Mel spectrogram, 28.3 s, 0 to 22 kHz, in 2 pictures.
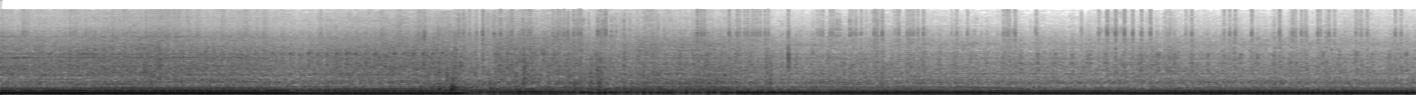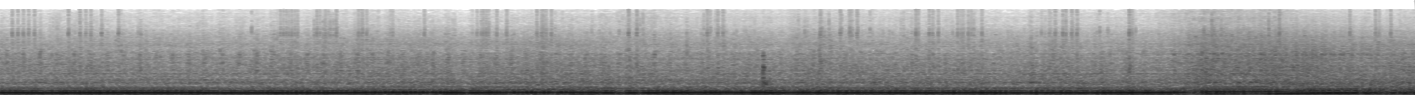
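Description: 1991 Jeep Cherokee XJ's 4.0-litre HO straight-six running as it drives a dirt trail, a steady low engine drone. About four and a half seconds in there is a short knock and the engine note drops and changes pitch, and it shifts again near the end.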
